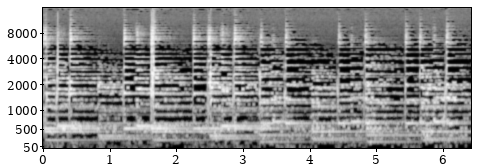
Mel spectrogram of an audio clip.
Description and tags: Piano Gertruda (Ready for Loop)
Easy melody. Cutted for loop.
loop, easy, piano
